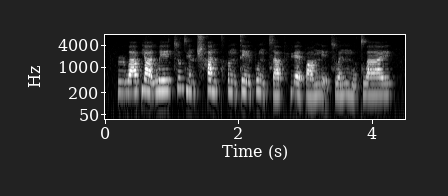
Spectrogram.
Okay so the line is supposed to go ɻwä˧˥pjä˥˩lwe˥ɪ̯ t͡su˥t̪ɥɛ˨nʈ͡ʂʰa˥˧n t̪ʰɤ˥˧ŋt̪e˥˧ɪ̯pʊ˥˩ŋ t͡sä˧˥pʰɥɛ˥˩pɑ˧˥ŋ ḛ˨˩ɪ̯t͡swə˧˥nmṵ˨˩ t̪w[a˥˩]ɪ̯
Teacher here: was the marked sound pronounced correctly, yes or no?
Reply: no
